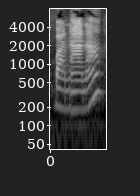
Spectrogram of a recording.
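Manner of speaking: "banana" swept up at the end; rising intonation. Shown as a demonstration. Teacher pointing out a list item, rising on "banana". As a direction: lift the last syllable of "banana". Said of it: "sube la entonación".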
